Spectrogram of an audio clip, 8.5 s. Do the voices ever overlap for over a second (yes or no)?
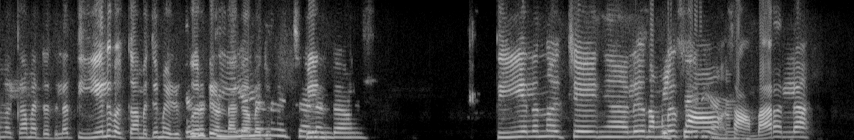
no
